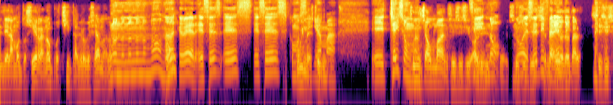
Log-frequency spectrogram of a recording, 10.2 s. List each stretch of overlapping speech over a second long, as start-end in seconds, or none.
7.8-9.6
